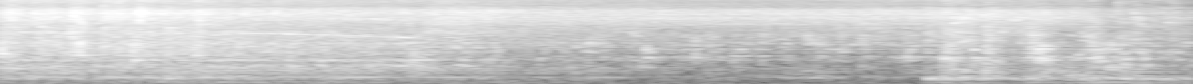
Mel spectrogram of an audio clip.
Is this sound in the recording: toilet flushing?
yes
